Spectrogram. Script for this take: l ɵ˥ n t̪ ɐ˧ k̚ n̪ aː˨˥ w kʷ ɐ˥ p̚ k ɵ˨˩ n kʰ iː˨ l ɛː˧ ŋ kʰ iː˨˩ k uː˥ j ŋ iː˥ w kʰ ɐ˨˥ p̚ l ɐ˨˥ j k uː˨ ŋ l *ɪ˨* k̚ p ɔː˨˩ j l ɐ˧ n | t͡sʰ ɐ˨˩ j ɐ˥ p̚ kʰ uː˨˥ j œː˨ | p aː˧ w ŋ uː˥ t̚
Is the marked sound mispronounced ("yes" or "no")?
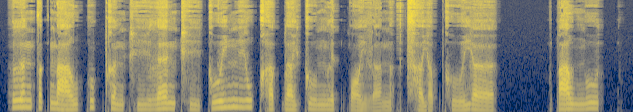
no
